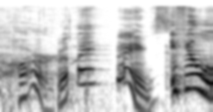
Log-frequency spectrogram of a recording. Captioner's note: none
